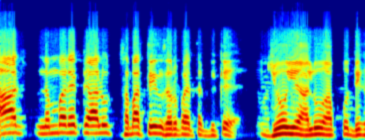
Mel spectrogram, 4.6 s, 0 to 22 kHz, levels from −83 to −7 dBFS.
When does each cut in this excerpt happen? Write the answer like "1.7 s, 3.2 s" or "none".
3.3 s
